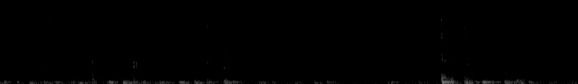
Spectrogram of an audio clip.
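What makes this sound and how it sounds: Bare fingertips with short nails type continuously on a black plastic laptop keyboard. The key presses are soft, dull taps with faint bright clicks that die away almost at once, and a louder cluster of presses comes near the end.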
